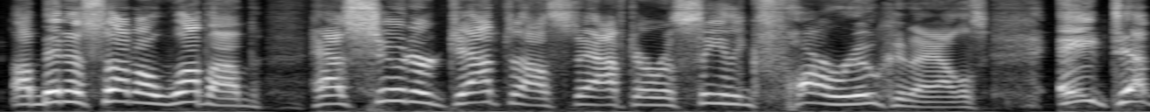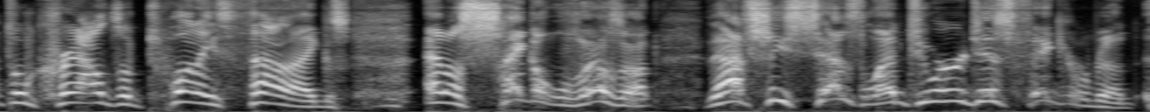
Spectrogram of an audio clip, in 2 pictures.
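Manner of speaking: radio announcer read. Shown as a demonstration. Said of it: "I like to do the radio voice".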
